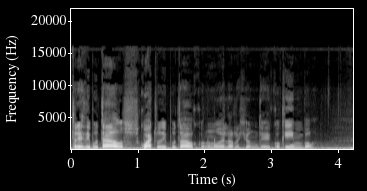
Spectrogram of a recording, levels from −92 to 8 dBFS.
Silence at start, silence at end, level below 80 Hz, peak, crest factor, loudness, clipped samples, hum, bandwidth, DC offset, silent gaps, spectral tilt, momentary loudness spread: 0 s; 0 s; -30 dBFS; 0 dBFS; 16 dB; -18 LUFS; under 0.1%; none; 10.5 kHz; under 0.1%; none; -7 dB/octave; 14 LU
